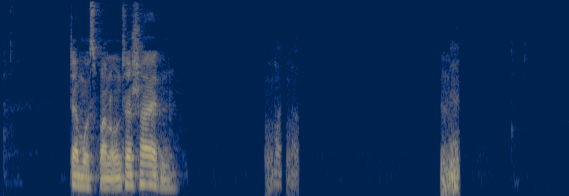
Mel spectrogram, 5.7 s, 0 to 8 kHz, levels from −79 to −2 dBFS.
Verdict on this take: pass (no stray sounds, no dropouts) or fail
fail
